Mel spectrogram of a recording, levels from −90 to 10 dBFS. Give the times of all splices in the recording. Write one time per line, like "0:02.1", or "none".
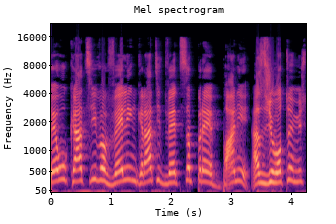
0:03.3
